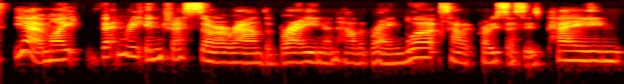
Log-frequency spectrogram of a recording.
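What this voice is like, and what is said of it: British accent. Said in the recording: “As you may be able to guess from my accent, I am from the UK”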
